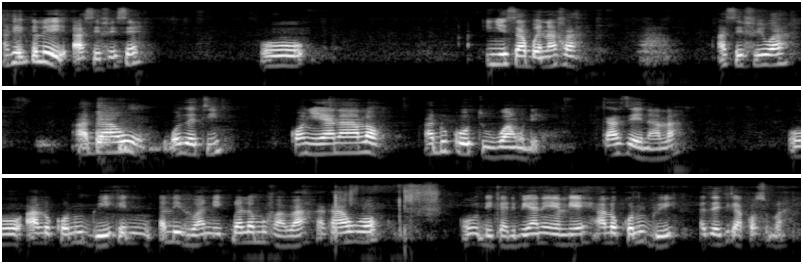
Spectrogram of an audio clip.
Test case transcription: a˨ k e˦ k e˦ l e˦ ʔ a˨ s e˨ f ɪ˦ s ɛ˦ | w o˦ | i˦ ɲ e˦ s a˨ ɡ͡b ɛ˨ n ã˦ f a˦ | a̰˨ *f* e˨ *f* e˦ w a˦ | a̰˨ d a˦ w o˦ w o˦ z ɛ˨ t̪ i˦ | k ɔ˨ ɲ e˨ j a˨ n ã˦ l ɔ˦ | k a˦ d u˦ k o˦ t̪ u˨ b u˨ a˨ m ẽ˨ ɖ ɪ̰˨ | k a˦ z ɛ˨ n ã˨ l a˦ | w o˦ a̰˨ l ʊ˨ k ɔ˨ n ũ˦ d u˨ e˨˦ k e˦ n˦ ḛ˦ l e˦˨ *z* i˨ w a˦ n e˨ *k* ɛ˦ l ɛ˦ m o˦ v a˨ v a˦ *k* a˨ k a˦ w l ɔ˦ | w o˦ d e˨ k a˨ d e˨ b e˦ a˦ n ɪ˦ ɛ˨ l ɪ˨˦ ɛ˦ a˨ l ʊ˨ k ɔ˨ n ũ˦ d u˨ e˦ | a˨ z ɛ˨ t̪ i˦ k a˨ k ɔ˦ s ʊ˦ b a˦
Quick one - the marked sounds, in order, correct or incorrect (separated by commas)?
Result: incorrect, correct, incorrect, incorrect, correct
